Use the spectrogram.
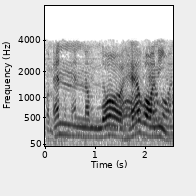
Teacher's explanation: الهاء رفيقة والغين مفخمة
